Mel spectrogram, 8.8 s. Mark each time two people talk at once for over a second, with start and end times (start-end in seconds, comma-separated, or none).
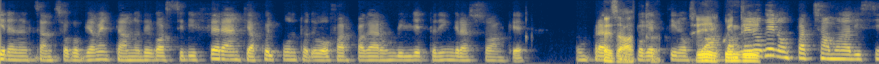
6.0-7.6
